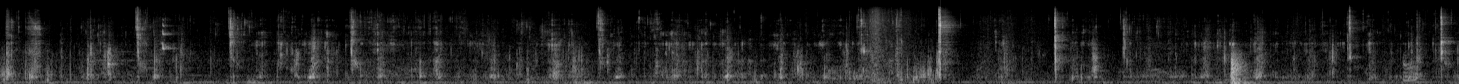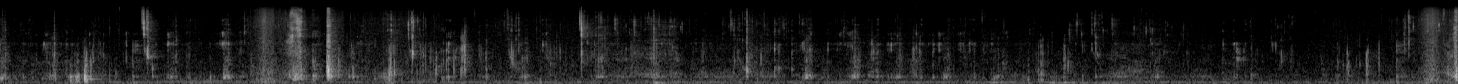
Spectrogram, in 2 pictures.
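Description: A person biting and chewing hard chicken with efo riro vegetable soup, close to the microphone: irregular wet mouth clicks and chewing, with a few sharper crunches.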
